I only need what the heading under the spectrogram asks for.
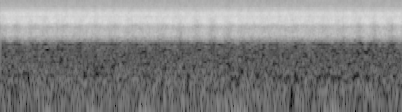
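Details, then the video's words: Crickets in Dalmatia form a dense, unbroken, high-pitched shrill chorus with a faint pulsing about three times per second; no other sounds stand out. "Dalmatia Crickets Sound Effect"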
